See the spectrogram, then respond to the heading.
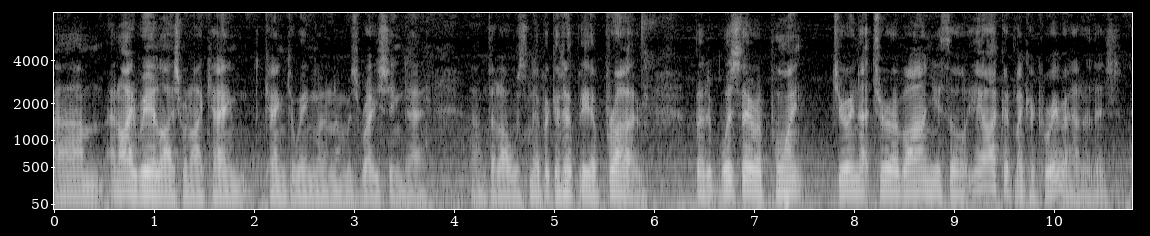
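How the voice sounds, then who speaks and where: The speaker talks at a fairly quick pace with an Australian accent. Pitch varies in an ordinary way, and the voice is somewhat breathy. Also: man, medium pitch for a man. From Australia, Nowra, New South Wales. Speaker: cycling interviewer, former amateur racer. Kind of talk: casual interview.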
